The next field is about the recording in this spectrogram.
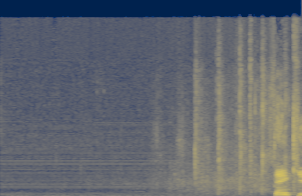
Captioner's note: applause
